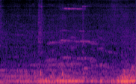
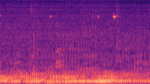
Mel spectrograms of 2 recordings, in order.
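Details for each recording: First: Brand-new radiator fan motor assembly replacing a noisy old one: soft, steady low hum spinning freely with no grinding, rattle, whine or play; normal quiet operation. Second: Worn old radiator fan motor: low, rough, uneven bearing growl; the brand-new replacement assembly runs quiet with no play.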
